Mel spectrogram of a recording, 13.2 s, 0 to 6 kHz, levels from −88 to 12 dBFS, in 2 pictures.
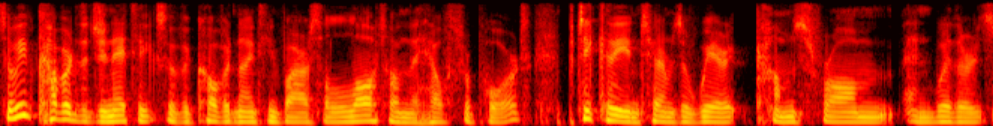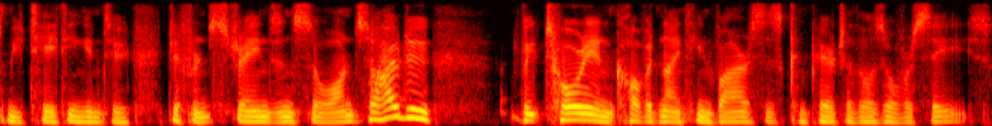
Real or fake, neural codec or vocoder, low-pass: real; none; 5.4 kHz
